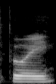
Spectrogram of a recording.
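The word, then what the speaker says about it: Bue: right boy says you never know how to pronounce my name yeah i'm sorry about that it's bowie silent e u b b u e b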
